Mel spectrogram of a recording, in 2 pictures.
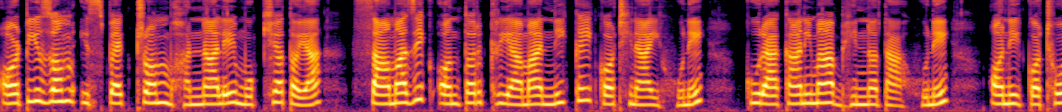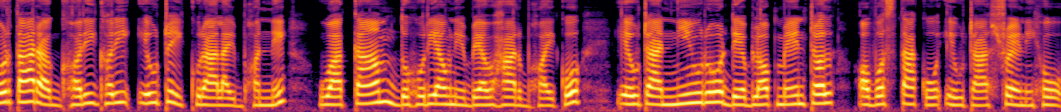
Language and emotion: Nepali, neutral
